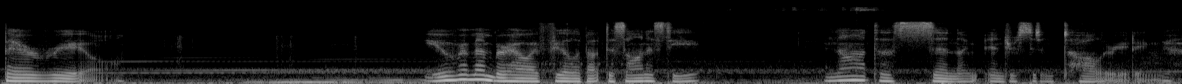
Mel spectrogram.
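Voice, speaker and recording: Woman acting a low, unhurried, haughty demon woman. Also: dark tone. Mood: mocking, skeptical. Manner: sardonic, condescending, drawling. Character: haughty, flirty, sardonic female demon buyer at an auction. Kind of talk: scripted audio roleplay acting. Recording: muffled, with audible background noise.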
